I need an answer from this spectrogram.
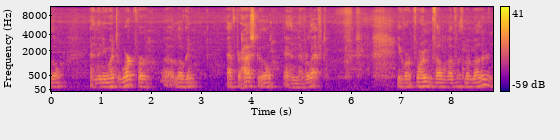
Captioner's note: laughs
